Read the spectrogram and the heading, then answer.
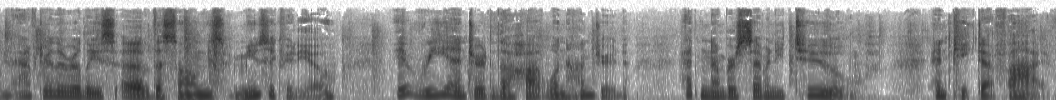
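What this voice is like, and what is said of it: Radio announcer voice. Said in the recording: “NPR voice”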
